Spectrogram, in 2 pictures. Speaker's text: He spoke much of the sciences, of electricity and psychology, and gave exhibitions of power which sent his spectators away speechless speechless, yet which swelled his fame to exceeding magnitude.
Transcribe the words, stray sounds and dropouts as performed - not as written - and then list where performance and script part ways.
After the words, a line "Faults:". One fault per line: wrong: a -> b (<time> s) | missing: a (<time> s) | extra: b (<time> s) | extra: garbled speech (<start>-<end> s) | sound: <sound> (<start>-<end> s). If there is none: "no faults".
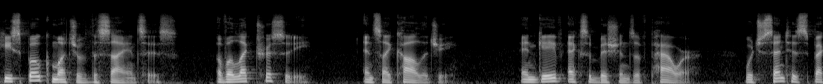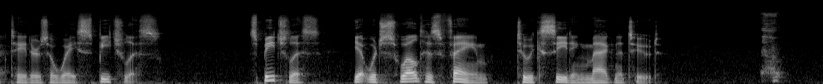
He spoke much of the sciences, of electricity and psychology, and gave exhibitions of power which sent his spectators away speechless speechless, yet which swelled his fame to exceeding magnitude.
Faults:
sound: cough (15.8-16.1 s)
